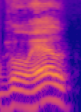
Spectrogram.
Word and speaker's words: Goel: Então, acho que a transoral, aí eu discordo do meu amigo Goel, né, que seria a pronúncia correta, é que eu, não, eu vou dizer igual a outros colegas da Índia, nunca diga nunca.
